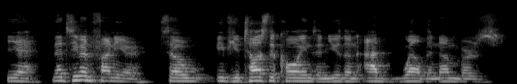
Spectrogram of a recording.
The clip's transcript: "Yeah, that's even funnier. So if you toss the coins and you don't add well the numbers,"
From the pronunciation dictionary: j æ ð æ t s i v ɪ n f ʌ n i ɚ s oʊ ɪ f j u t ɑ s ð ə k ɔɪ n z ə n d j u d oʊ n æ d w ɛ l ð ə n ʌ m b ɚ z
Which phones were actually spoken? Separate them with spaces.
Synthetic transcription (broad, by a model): j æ ð æ t s i v ɪ n f ʌ n i ɚ s oʊ ɪ f j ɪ t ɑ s ð ə k ɔɪ n z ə n j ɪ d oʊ n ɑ d w ɛ l ð ə n ʌ m b ɚ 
